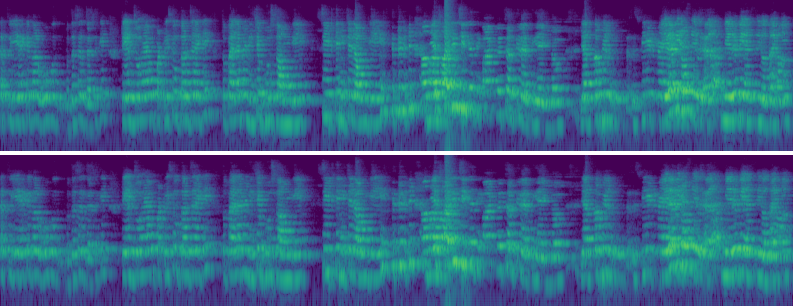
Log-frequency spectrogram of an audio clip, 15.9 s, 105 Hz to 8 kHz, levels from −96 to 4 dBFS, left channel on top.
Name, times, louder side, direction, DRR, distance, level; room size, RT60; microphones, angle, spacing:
voice 1, 0.0-4.2 4.4-6.1 6.4-12.3 12.6-14.4 15.4-15.7, left 1 dB, 70° left, -5 dB, 1.0 m, -33 dB
voice 2, 8.4-8.9 11.9-12.4 13.2-15.7, left 1 dB, 40° left, -6 dB, 0.8 m, -29 dB
4.5 x 2.2 x 2.3 m, 0.93 s
head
